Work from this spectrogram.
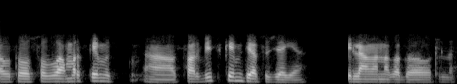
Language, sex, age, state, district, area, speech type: Odia, male, 45-60, Odisha, Sambalpur, rural, conversation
